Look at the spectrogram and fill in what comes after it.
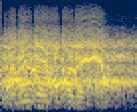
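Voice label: Russian speech, Ka-50 Wingman; target hit; DCS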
